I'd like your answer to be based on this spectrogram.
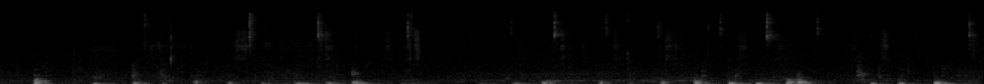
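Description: A small blade cuts diagonal grooves across the face of a solid, cream-white, embossed, palm-sized bar of soap held in the hand, while other bars rest untouched nearby. About fourteen quiet, crisp scraping clicks come at an uneven pace, each short and dry with little ring, and mostly low in tone with faint bright edges.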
